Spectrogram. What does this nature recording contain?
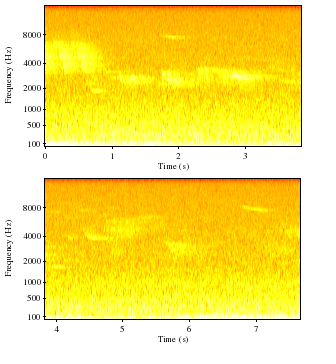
Ovenbird, American Robin, Wood Thrush, Black-throated Blue Warbler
